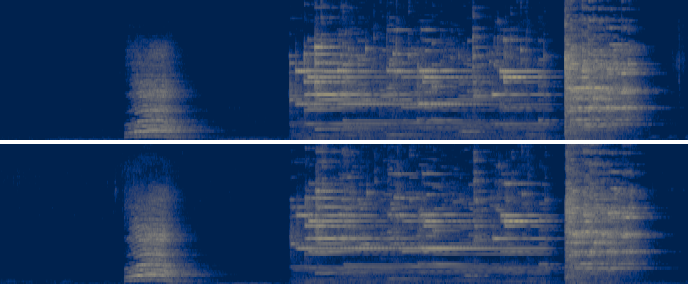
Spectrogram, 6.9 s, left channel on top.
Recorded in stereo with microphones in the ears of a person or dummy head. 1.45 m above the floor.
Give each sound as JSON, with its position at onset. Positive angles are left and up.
{"t": 1.2, "sound": "a scream", "side_deg": -35, "distance_m": 0.7}
{"t": 2.9, "sound": "a chime", "side_deg": 80, "distance_m": 1.1}
{"t": 5.7, "sound": "dishes clattering", "side_deg": 60, "distance_m": 0.8}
